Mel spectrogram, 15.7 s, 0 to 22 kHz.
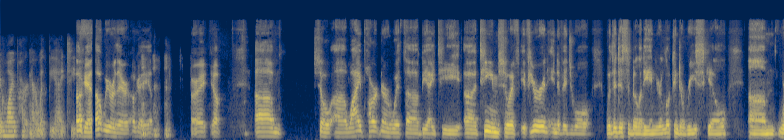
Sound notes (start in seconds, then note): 1.5 chuckling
